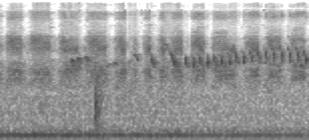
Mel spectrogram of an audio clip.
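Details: Domestic canary singing: a few high thin notes, then a fast rolling trill of evenly repeated short high notes building toward the end, over a steady low hum.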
